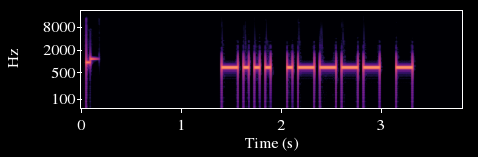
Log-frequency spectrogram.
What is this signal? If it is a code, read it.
Morse code, heard as a keyed tone, about 22 wpm, 700 Hz. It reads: B1T
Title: Three Challenging Letter-Number Combinations 22wpm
